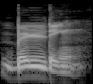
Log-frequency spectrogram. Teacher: stress secondary stress is understood building in this dye syllabic word first syllable is the prominent syllable hence it takes stress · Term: primary stress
